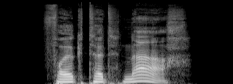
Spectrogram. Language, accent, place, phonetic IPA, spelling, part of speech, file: German, Germany, Berlin, [ˌfɔlktət ˈnaːx], folgtet nach, verb, De-folgtet nach.ogg
- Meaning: inflection of nachfolgen: 1. second-person plural preterite 2. second-person plural subjunctive II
